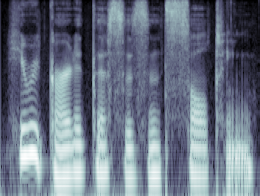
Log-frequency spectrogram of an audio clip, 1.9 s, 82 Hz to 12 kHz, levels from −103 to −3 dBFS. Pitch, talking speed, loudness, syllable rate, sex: 160 Hz, 155 wpm, -17 LUFS, 4.9 syllables/s, female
